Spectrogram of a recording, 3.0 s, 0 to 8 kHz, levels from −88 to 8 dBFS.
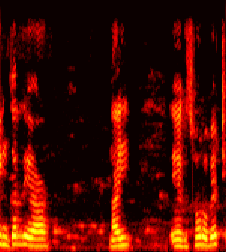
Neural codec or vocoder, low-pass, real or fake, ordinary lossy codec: none; 7.2 kHz; real; none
